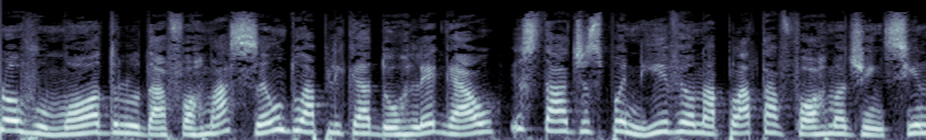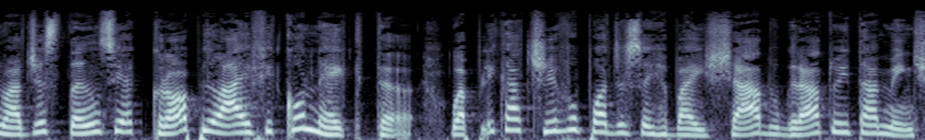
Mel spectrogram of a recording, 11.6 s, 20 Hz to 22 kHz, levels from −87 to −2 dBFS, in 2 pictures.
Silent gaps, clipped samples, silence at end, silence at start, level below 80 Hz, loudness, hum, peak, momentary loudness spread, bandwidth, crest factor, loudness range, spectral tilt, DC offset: none; under 0.1%; 0 s; 0 s; -36 dBFS; -16 LUFS; none; -2 dBFS; 5 LU; 16 kHz; 14 dB; 3 LU; -4.5 dB/octave; under 0.1%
